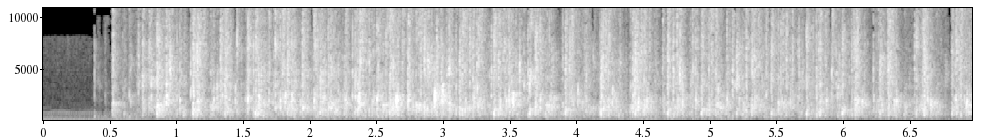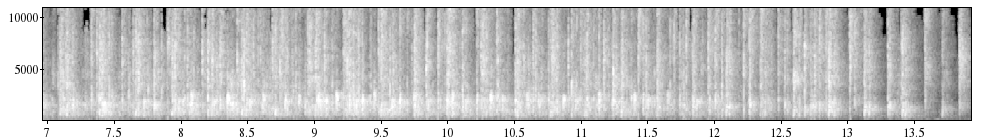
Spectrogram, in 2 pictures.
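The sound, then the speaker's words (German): A large audience applauds steadily and enthusiastically after a song, nearly enough applause to call for an encore and a second piece, a dense wash of clapping that holds at a strong, even level for the whole stretch before tapering slightly near the end. “Also das ist ja beinahe ein Applaus für einen Da Capo und noch für einen zweiten Titel.”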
